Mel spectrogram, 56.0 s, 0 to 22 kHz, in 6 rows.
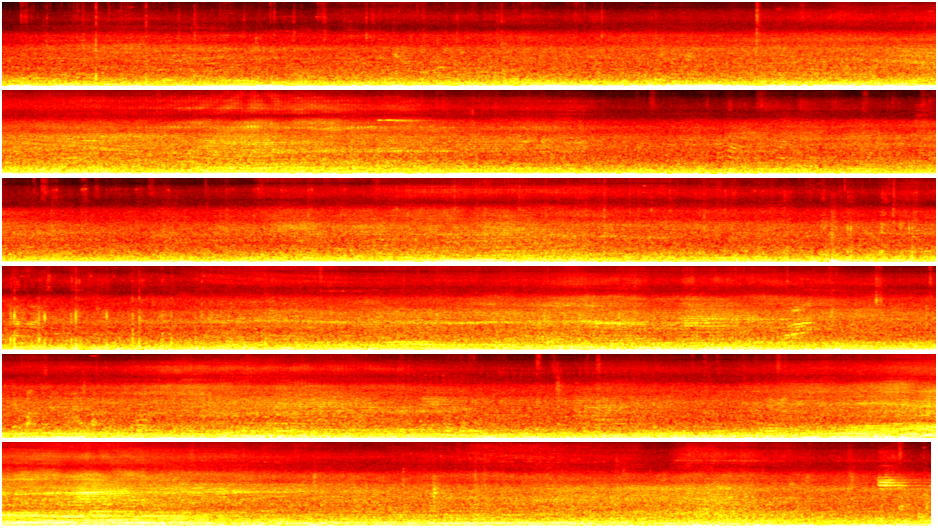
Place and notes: in the Songshan Cultural and Creative Park Gateway, The traffic on the street with the crowd between, Sony PCM D50 + Soundman OKM II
